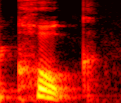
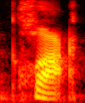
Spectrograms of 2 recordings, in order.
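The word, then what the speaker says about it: van der Kolk: or Coke Van Der Coke I've always been saying a clock it's not clock it's k-o-l-k Coke so forgive me if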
